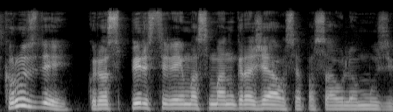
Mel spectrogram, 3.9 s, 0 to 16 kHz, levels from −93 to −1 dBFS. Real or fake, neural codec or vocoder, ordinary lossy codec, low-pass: real; none; Opus, 64 kbps; 10.8 kHz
